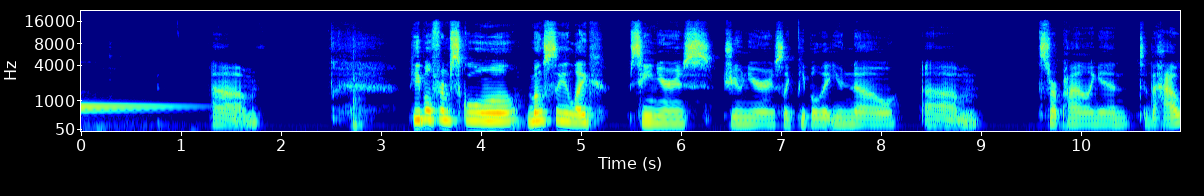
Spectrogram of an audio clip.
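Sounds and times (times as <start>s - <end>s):
doorbell ringing at a house: 0.0s - 1.1s
speech: 1.3s - 1.9s, 2.5s - 10.9s.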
